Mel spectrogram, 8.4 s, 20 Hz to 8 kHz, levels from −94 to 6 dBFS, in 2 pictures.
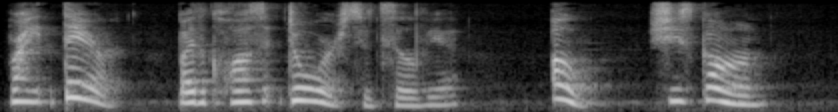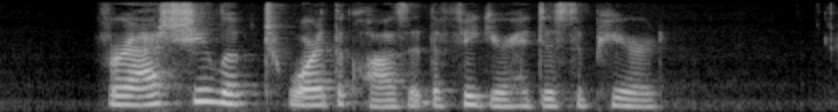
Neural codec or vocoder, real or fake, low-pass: none; real; 7.2 kHz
